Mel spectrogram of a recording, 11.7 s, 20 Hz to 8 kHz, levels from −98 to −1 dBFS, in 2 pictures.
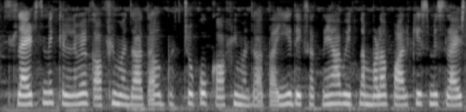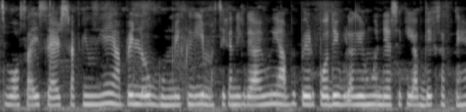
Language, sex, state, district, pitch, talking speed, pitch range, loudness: Hindi, female, Chhattisgarh, Jashpur, 230 Hz, 295 wpm, 225-245 Hz, -28 LUFS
